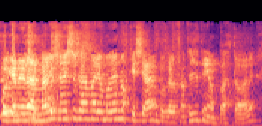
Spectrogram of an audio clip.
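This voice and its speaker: A man telling a long, crude, animated story in a casual chat, acting out the voices of the people in it. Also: sits high, rapid-fire, over a noisy crowd. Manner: animated, profane, acts out quoted voices. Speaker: podcast co-host telling a story.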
